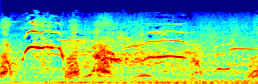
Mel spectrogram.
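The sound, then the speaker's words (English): A pack of sled dogs lined up for the Fur Rendezvous World Championship Sled Dog Race in Anchorage yips and whines excitedly, overlapping high-pitched cries rising and falling without pause, over a low steady background rumble. “It's a week before the start of the Iditarod, and in sled dog-crazed Anchorage, mushers are lined up for the Fur Rendezvous World Championship Sled Dog Race.”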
